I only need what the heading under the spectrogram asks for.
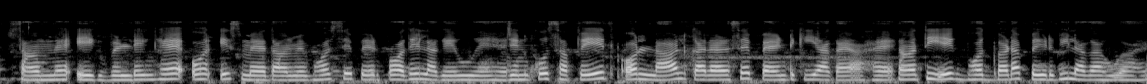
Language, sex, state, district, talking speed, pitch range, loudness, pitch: Hindi, female, Uttar Pradesh, Etah, 185 wpm, 205-235 Hz, -17 LUFS, 220 Hz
